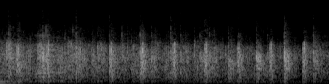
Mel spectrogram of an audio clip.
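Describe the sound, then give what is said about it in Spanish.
A room full of people claps for Christ in steady, dense applause, many hands overlapping into a continuous patter of sharp claps at moderate volume, with no talking over it. “Dele un aplauso a Cristo, aleluya.”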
